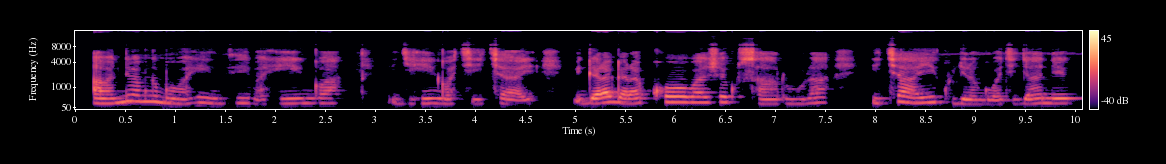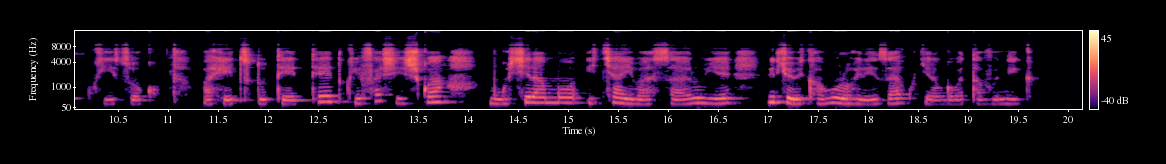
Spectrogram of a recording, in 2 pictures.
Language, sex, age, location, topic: Kinyarwanda, female, 18-24, Nyagatare, agriculture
